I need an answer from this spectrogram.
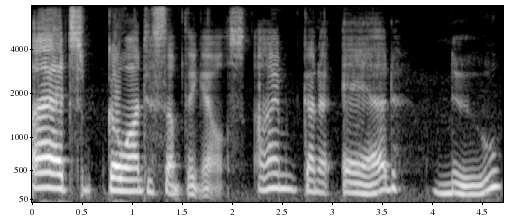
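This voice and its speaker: Here a woman with an American accent talks at a very slow pace. Her fairly low voice swings very widely in pitch. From New York, Brooklyn. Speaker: 3D modeling tutor, former game artist. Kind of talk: software tutorial. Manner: casual, chatty.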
